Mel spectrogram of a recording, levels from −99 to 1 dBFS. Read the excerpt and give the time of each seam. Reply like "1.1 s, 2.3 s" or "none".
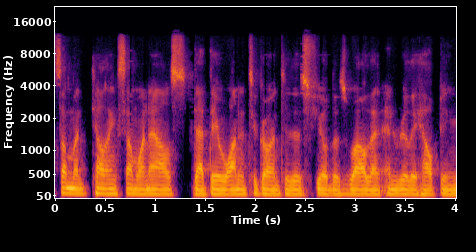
1.2 s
